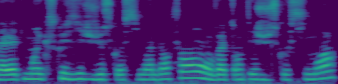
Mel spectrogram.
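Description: The recording is very clean, the background silent. A woman speaks at a medium pitch in a dark, mellow tone. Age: 30s. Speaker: midwife. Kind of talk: interview testimony.

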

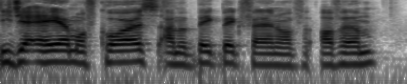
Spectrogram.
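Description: A man with a German accent in a very clean recording with a silent background. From Germany. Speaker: DJ. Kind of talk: interview. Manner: halting.

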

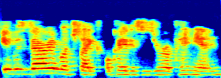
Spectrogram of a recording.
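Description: A woman with a Cork accent. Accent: Cork Irish. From Ireland, West Cork. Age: 30s. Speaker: novelist. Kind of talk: interview.

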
